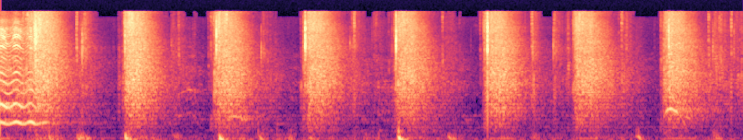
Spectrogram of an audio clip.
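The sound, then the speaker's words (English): Sharp, loud hand claps land in a steady beat, about one per second, eight in a row, with a faint wavering tone sounding faintly underneath. “All we need are some hand claps for people who just need a beat.”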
